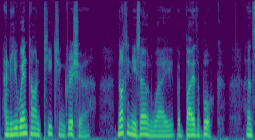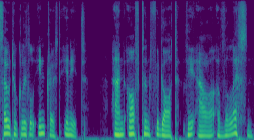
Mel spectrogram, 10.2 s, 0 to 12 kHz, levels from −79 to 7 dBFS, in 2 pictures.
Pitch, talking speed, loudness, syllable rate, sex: 130 Hz, 175 wpm, -18 LUFS, 4.5 syllables/s, male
